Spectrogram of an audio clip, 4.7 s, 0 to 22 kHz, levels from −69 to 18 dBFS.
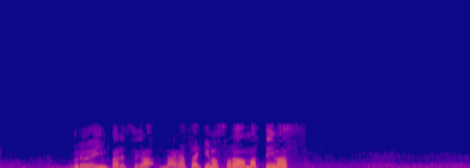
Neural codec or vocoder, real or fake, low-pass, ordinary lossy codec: none; real; 7.2 kHz; MP3, 24 kbps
